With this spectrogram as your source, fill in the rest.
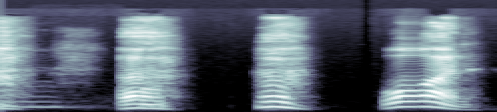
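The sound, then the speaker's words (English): A human voice imitates the heavy breathing of someone doing push-ups: a few short, forceful voiced huffs in a quick, even rhythm, with a softer breath at the start. “I didn't have the actors actually do push-ups, but it's like, do all the heavy breathing that comes with push-ups.”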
